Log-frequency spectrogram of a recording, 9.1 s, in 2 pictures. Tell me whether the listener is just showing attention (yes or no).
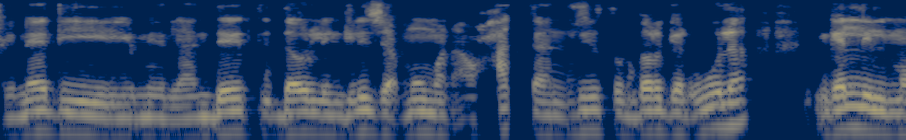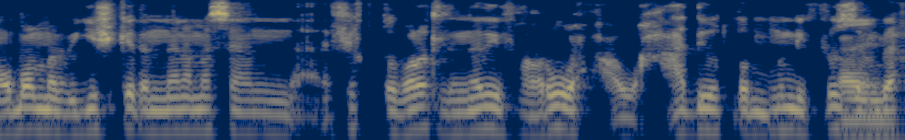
yes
